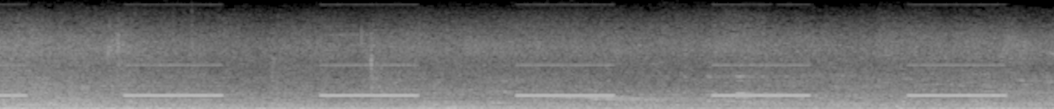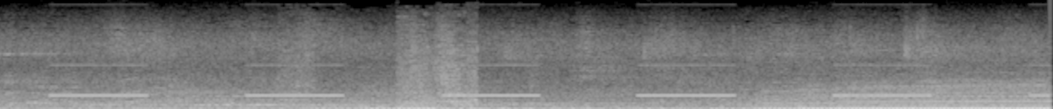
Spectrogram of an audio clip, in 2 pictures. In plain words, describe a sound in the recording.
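A bus engine rumbles low and steadily.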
